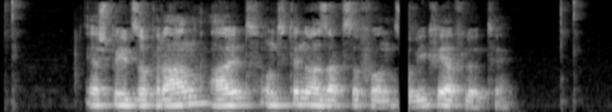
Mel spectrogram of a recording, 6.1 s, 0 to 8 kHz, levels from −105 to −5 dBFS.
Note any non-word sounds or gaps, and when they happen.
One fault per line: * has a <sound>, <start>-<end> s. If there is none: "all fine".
* has a dropout, 4.0-4.1 s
